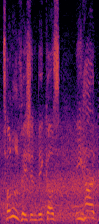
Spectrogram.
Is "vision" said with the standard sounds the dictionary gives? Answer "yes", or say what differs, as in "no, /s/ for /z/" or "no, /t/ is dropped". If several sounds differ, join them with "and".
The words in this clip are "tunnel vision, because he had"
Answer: yes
